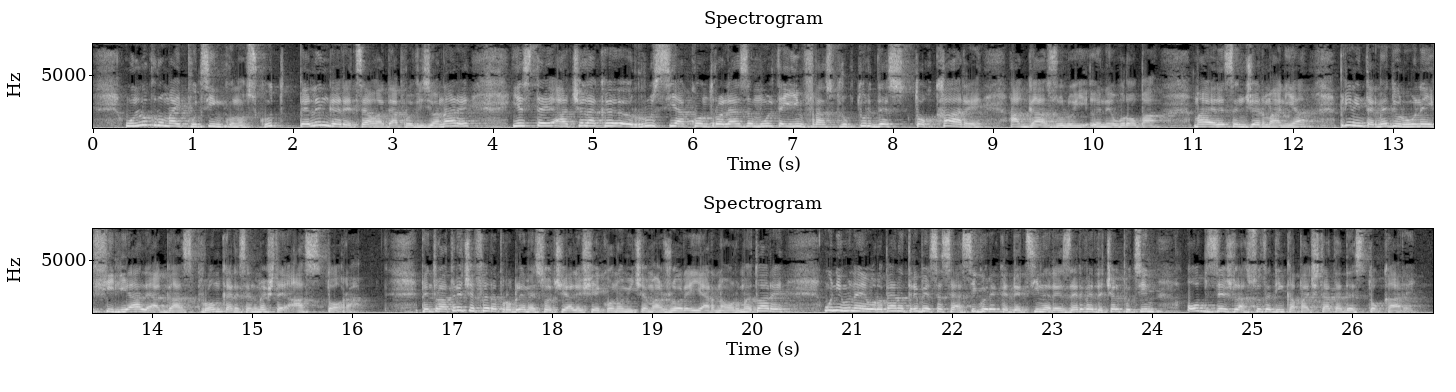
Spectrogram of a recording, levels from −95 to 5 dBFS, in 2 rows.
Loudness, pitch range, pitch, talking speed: -15 LUFS, 160-225 Hz, 195 Hz, 145 wpm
